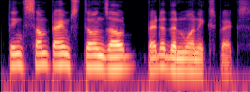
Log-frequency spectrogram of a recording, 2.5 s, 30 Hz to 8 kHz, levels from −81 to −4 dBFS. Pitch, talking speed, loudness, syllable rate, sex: 135 Hz, 190 wpm, -15 LUFS, 5.9 syllables/s, male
